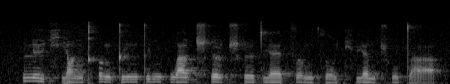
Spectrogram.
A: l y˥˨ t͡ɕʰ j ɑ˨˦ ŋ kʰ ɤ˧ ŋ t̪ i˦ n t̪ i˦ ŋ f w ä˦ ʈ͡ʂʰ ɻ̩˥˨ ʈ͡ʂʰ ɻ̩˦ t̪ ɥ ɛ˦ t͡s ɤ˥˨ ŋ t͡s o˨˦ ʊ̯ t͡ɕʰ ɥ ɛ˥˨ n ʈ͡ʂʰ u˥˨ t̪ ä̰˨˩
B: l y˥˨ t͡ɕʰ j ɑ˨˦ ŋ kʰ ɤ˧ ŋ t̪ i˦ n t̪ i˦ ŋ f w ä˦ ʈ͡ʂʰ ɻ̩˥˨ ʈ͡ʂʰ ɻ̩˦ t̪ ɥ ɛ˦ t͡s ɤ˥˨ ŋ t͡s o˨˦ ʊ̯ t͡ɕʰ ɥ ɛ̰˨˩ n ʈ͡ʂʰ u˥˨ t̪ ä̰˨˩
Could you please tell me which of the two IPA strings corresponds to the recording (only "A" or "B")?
A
